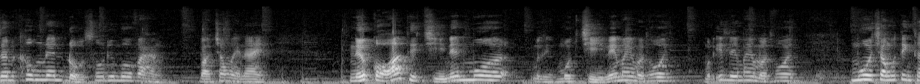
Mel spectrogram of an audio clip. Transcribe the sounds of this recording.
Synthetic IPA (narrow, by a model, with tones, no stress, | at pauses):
zə˧nxə˧wŋ͡mne˧nɗo˧˩so˧ɗi˧mu˧əvaː˨˩ŋ | vaː˨˩wt͡ɕɔ˧ŋ͡mŋa˨˩jna˨˩j | ne˨˦wkɔ˨˦t̪ʰi˨˩t͡ɕi˧˩ne˧nmu˧ə˨˩˨mo˨˩t̚t͡ɕi˧˩lə˨˦jma˧jmaː˨˩t̪ʰo˧j | mo˨˩t̚ʔi˦˥t̚lə˨˦jma˧jmaː˨˩t̪ʰo˧j | mu˧ət͡ɕɔ˧wŋ͡mkaː˨˦jt̪ï˧ŋ̟t̪ʰə˨˩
